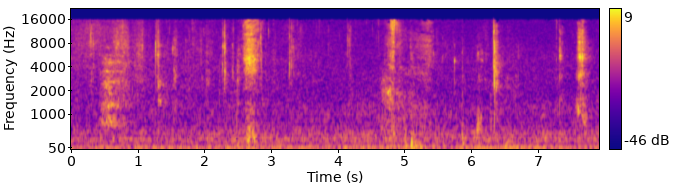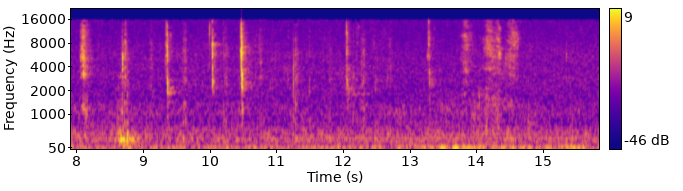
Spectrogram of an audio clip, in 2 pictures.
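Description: A person eating close to the microphone: chewing and biting into food, with scattered sharp mouth clicks and smacks.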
